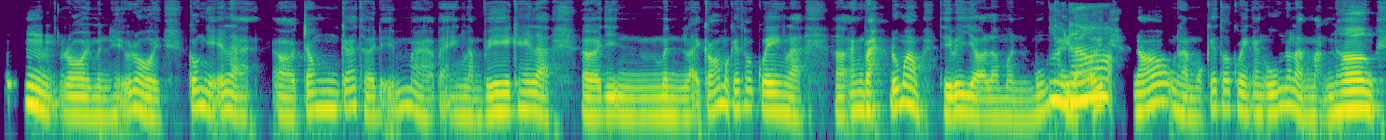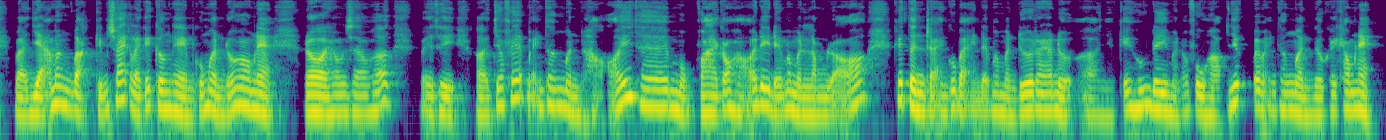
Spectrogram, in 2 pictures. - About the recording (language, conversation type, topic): Vietnamese, advice, Làm sao để giảm ăn vặt và kiểm soát cơn thèm?
- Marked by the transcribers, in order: tapping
